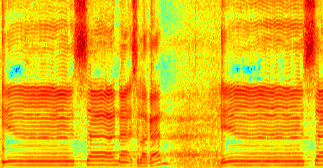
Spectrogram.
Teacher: kita fokus lagi ke huruf sin menghadapi alif. Di situ mad tabi'i, bacanya 2 harokat.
